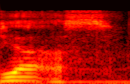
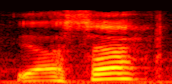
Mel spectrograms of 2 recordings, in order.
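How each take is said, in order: First: The word ends without the extra 'eh' syllable. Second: The word ends with an extra 'eh' syllable. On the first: This is the form used when reading aloud. "the way you read it is Yaas" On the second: This is the written form of the word. "It's spelled Yaaseh"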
